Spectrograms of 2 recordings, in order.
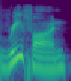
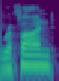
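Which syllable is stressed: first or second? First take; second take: first; second. First: The stress is on the first syllable. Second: The stress is on the second syllable. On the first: The word is used as a noun. "that's a noun" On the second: The word is used as a verb. "that's going to be a verb there"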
